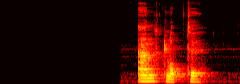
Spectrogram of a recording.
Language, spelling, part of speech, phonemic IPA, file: Dutch, aanklopte, verb, /ˈaŋklɔptə/, Nl-aanklopte.ogg
- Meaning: inflection of aankloppen: 1. singular dependent-clause past indicative 2. singular dependent-clause past subjunctive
